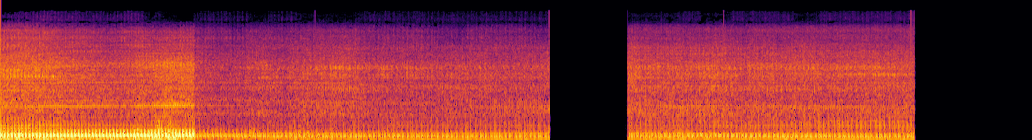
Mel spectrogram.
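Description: Troy-Bilt Horse rear-tine tiller's engine running steadily as its sharpened tines churn through dense clay. The sound drops to a lower level about two seconds in, breaks off for a moment past the middle, and cuts off abruptly near the end.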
